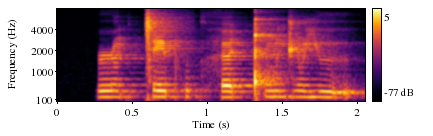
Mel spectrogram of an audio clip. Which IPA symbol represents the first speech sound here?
ɹ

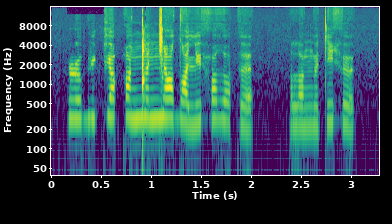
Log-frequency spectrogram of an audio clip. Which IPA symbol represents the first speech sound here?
ɭ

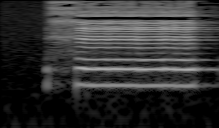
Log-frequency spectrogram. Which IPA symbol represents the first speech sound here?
x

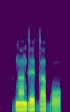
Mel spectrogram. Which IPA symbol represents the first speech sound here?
ɡ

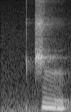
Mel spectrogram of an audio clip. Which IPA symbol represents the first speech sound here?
t͡ʃ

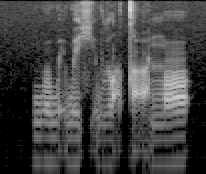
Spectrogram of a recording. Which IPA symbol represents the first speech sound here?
w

